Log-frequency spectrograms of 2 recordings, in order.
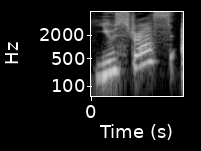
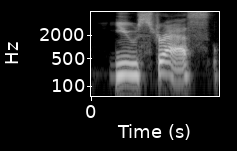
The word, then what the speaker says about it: eustress: It's not spelled at all the way that it sounds. It's pronounced eustress, as in like eustress, which is hilarious, but it's spelled with an A.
